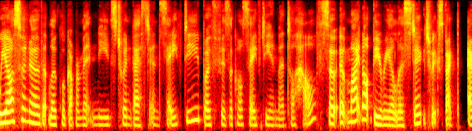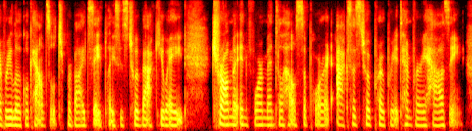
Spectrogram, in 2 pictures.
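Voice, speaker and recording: Against a quiet background, a woman with an Australian accent talks very fast with hardly any pauses, at a medium pitch and with ordinary pitch variation. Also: dry, close sound with no echo. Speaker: researcher presenting a report. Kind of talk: presentation. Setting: online event.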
